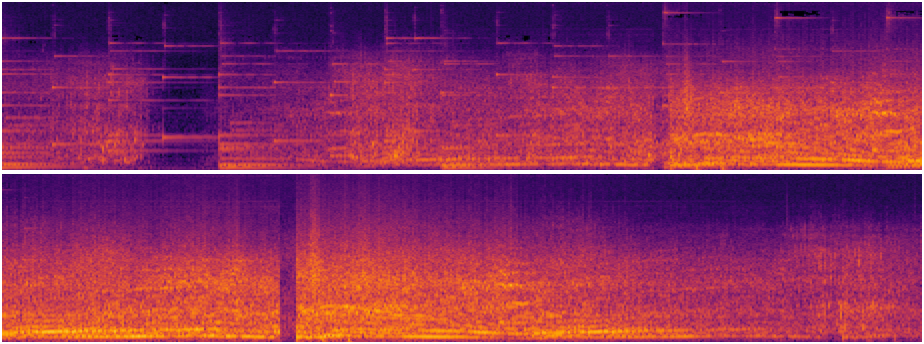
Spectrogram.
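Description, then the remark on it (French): A car drives people home, its engine a steady, loud hum that rises and falls in pitch as it accelerates, with a brief metallic jingle at the start and no voices. “Ils prennent la voiture pour rentrer.”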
